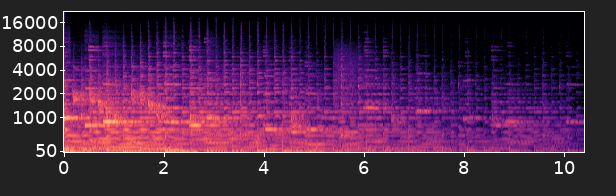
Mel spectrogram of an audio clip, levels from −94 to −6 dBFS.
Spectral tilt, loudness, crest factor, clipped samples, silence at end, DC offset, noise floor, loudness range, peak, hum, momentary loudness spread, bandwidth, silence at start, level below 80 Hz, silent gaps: -6 dB/octave; -28 LUFS; 20 dB; under 0.1%; 0.1 s; under 0.1%; -51 dBFS; 20 LU; -10 dBFS; none; 24 LU; 15 kHz; 0 s; -38 dBFS; none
